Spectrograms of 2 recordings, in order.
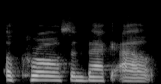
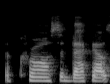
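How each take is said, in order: First: Slowed, drawn-out phrase. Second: Said in the usual way. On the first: Shown as a demonstration. Explaining the wave motion, said slowly. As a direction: trace the motion slowly with the words. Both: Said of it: "something like a wave".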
